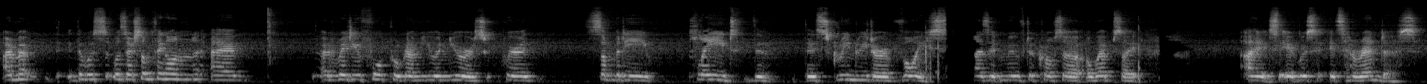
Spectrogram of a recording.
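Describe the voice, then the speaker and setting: A woman's voice: mid-range voice, fairly even intonation, moderate pace, fairly bright tone, a little hiss or hum, poor audio. A woman on an online panel discussion, talking chattily and emphatically, a little self-deprecating. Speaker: panel participant.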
